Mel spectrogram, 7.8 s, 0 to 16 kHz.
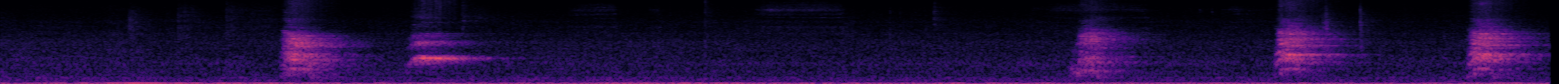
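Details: Dog filmed on November 19, letting out a few isolated short barks and yips spaced a second or more apart over a steady low background rumble.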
